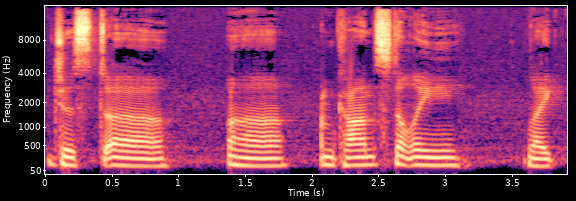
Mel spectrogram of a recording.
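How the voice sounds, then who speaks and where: Male podcast co-host, young adult, dark mellow voice, rambling sarcastic venting. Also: mid-range voice, flat delivery, drawn-out words, smooth. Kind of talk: casual comedy podcast chat.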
